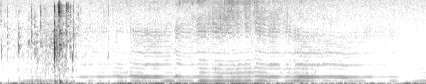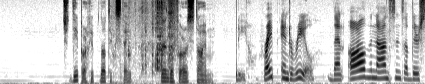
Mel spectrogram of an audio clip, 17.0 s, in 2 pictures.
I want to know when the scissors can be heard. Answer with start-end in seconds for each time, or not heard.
10.7-12.1.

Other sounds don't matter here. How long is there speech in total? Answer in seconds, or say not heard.
7 s.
